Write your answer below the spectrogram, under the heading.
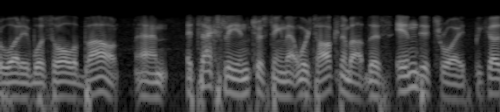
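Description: The man's voice sits fairly low in pitch, and the sound is dry with no echo. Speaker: interviewee. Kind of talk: interview answer. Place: open country. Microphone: handheld.

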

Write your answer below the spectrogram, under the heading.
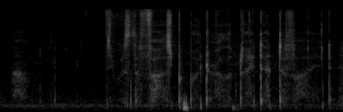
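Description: Noticeable background noise fills the clip. The speaker whispers throughout. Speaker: biochemistry student ASMR creator. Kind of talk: educational ASMR whisper lecture. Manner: whispered, soft-spoken.

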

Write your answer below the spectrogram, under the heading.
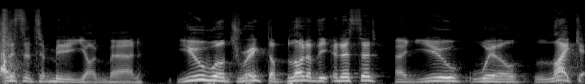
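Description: A man speaks at a fairly slow pace in a put-on character voice of medium pitch. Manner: stern, menacing.

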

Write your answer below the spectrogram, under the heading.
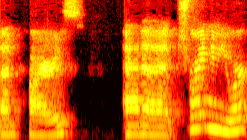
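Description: Speaking at a fairly slow pace, a woman with an American accent sounds somewhat breathy. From US, South Dakota. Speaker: archivist; presenter. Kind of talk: conference presentation. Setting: online video conference. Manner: hesitant, many fillers. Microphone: webcam.

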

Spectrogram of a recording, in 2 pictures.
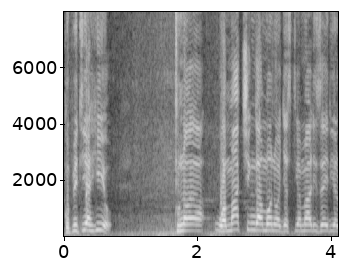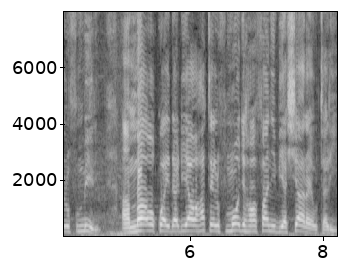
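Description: A man talks at a very fast pace with a high pitch. His intonation is fairly even, and the sound is dry with no echo. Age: 30s. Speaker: parliamentary aspirant and journalist; journalist. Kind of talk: press statement. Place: street. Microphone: lapel.

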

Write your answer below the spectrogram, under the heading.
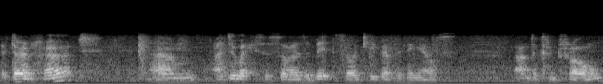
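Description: With long, frequent pauses and ordinary pitch variation, a man speaks at a moderate pace against noticeable background noise. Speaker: vlogger sharing cosmetic surgery experience. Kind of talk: personal video update. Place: bathroom. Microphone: webcam.

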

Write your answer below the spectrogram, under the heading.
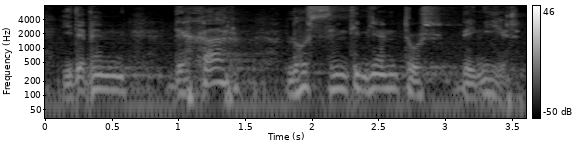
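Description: A man's fairly high voice in a French accent, very slow, with lively intonation and light background noise. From France. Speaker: voice actor, dubbing director and teacher. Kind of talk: masterclass talk on dubbing technique. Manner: conversational, thoughtful, searching for words. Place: hall.

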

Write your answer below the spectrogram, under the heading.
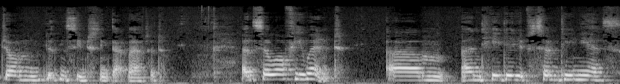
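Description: A woman with a medium pitch talks over noticeable background noise, her voice carrying audible room echo. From North Devon, England. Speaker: photographer's widow. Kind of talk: interview.

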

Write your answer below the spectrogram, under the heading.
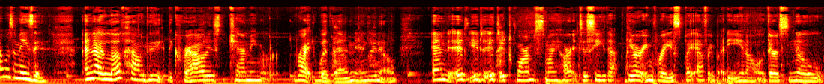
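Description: A woman speaks at a moderate pace with lively intonation. Light background noise can be heard. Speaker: reaction video host. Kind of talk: casual vlog chat. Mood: warm, enthusiastic. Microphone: webcam.

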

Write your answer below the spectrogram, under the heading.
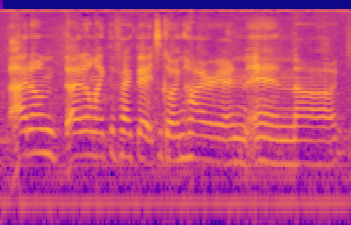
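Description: Clear background noise sits behind a woman with a medium pitch. She speaks at a moderate pace with little pitch movement.

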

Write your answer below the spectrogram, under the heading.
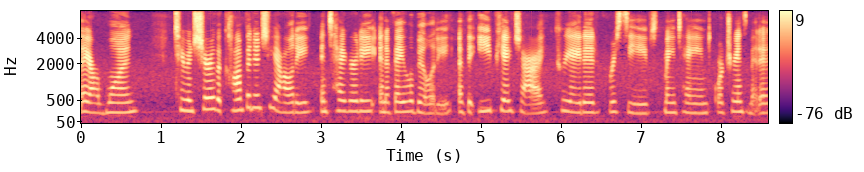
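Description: At a moderate pace, a woman talks with fairly even intonation, the sound dry with no echo. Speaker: presenter. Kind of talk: scripted training presentation. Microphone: lapel.

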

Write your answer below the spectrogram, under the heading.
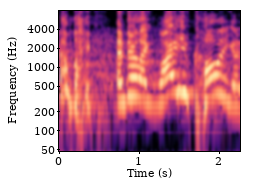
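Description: With an American accent, the voice is raised and projected at a fairly quick pace. Light background noise sits behind it. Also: man. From Los Angeles County, Nigerian family. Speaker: preacher. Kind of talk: sermon. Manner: animated storytelling. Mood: humorous anecdote. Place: church. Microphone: podium.

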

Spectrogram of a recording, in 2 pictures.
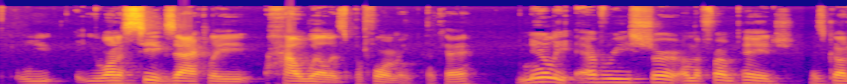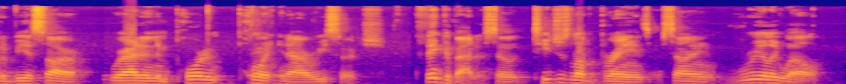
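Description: A man speaks at a moderate pace with ordinary pitch variation and big swings in loudness. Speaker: online seller tutor. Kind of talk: tutorial. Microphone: webcam.

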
